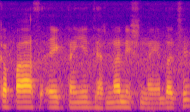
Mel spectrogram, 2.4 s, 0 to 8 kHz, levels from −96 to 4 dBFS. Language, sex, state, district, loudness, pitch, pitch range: Garhwali, male, Uttarakhand, Tehri Garhwal, -18 LUFS, 140 Hz, 135-145 Hz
